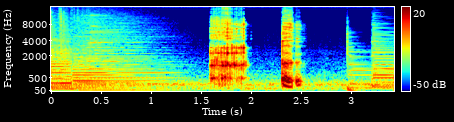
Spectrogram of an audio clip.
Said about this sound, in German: Platz 20 bei Comedy-Podcast durch zweimal aufstoßen.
